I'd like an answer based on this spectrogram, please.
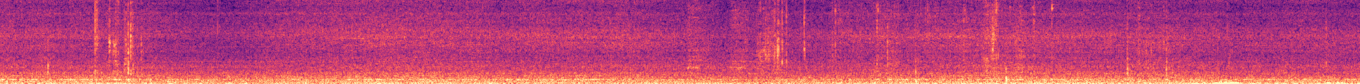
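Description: Steady low mechanical hum with a constant drone, with a few faint ticks and a low thump near the end.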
